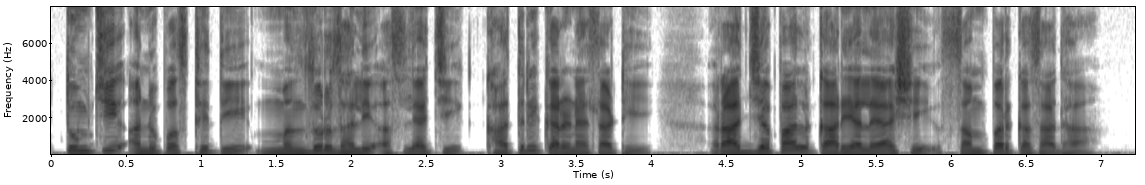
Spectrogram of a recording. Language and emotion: Marathi, neutral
